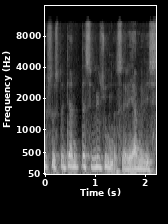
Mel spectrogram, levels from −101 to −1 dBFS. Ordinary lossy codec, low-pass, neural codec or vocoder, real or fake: Opus, 64 kbps; 10.8 kHz; none; real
